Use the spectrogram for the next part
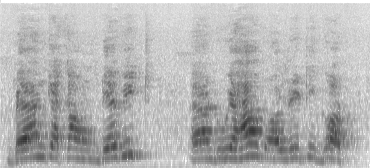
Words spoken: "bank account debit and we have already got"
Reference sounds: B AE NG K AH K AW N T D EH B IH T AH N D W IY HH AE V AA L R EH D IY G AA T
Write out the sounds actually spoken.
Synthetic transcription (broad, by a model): B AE NG K AH K AW N T D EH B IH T AH N D W IY HH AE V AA L R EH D IY G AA T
